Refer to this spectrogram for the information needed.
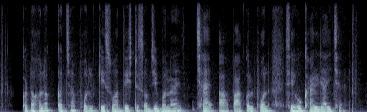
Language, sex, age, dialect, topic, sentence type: Maithili, male, 25-30, Eastern / Thethi, agriculture, statement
